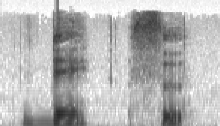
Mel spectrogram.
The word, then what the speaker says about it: feux: You don't put s, but you will put x instead, and then you don't pronounce it. Des feux.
